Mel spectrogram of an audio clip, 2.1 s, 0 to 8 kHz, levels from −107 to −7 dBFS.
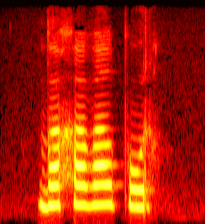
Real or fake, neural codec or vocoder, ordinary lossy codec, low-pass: real; none; MP3, 48 kbps; 7.2 kHz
